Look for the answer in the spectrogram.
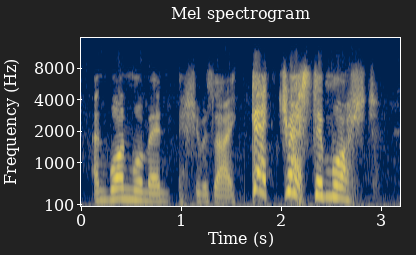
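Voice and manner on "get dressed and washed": loud, high-pitched shout. Reading out a listener's message, imitating a woman shouting. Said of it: "I'm shouting because I'm assuming she was shouting".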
